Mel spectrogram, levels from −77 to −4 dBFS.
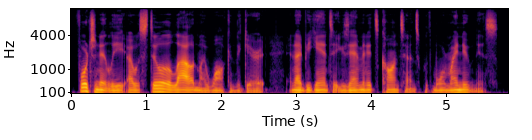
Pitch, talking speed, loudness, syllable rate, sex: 90 Hz, 205 wpm, -20 LUFS, 6.5 syllables/s, male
